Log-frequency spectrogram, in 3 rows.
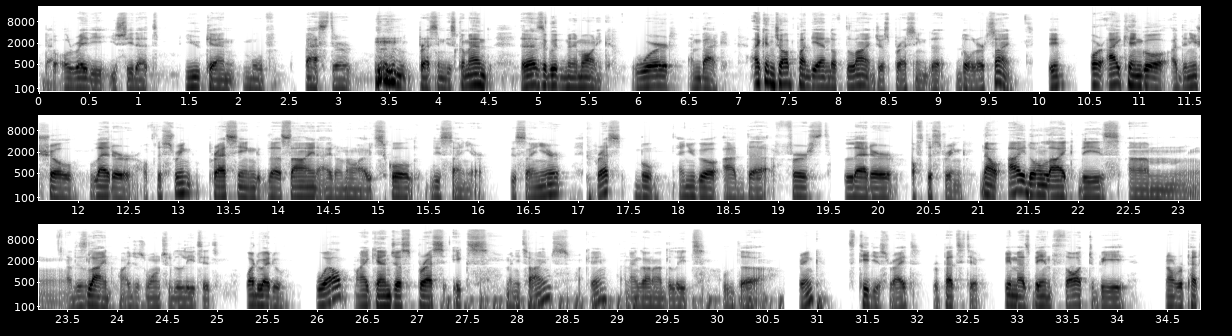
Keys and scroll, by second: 0.0-0.1 typing, 9.3 shift+4, 17.1 shift+ì, 21.0 Page_Down, 27.1-31.1 typing.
